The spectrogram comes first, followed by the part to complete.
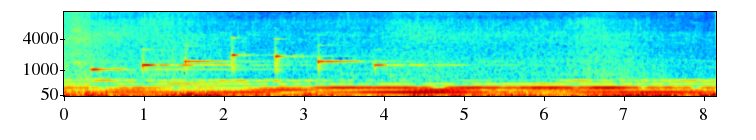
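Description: Background music: a slow run of bell-like struck notes, about two a second, over a held low drone. The notes stop about halfway through while the drone carries on.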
